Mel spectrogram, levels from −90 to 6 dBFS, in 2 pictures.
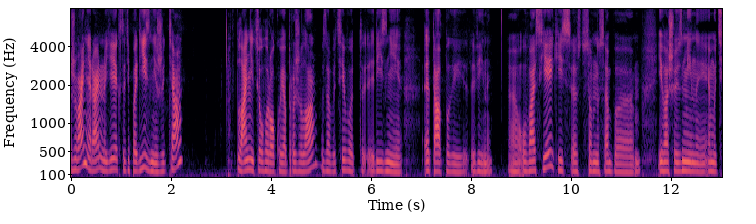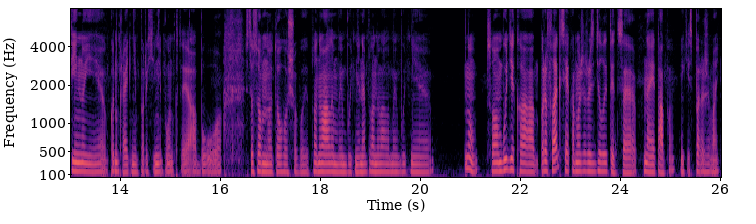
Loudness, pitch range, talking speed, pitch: -33 LUFS, 145-165 Hz, 125 wpm, 155 Hz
